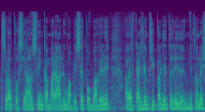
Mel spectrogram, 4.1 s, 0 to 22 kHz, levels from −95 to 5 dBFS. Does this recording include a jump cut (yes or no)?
no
